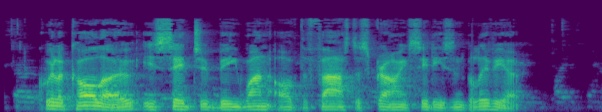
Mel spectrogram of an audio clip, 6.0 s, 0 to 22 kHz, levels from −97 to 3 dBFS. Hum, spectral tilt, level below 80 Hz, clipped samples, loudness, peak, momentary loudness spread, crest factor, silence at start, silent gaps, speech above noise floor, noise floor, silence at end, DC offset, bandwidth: none; -5 dB/octave; -44 dBFS; under 0.1%; -19 LUFS; -2 dBFS; 12 LU; 18 dB; 0.15 s; none; 34 dB; -52 dBFS; 0.85 s; under 0.1%; 11.5 kHz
